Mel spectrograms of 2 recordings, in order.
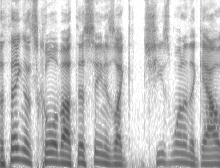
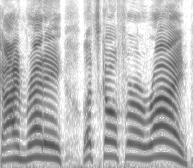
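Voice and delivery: high, loud mock yell of a crude thug; imitating Frank yelling; 13 semitones higher, 6 dB louder than usual. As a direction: bellow it up high like a vulgar gangster. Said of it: "And he's just yelling it".

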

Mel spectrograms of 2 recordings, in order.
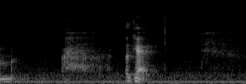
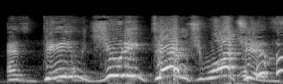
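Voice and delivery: laughing shout; 11 semitones higher, 10 dB louder, much slower than usual. Real, not acted. Punchline of absurd story.

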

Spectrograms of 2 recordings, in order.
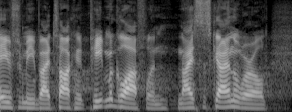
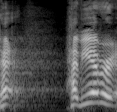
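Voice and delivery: usual speaking voice

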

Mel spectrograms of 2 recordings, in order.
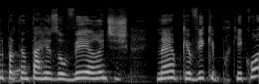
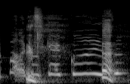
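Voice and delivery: high, slow tearful pleading; retold tearful begging; crying plea; 13 semitones higher, slower than usual. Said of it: "Eu chorava assim".

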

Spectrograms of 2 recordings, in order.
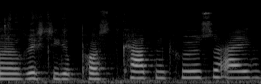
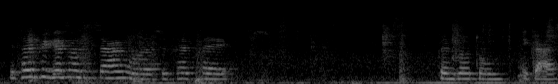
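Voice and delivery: softer, fading out; trailing off; 9 dB quieter, faster than usual. Real, not acted. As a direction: let it die away. Forgot, self-deprecating.

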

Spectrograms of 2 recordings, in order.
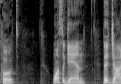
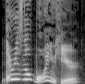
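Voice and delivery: much higher, thin wife voice; giant's wife; 4 dB louder than usual. Acted. Wife hides Jack from the giant, high and innocent. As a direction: squeak it out innocently. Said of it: "The wife said".

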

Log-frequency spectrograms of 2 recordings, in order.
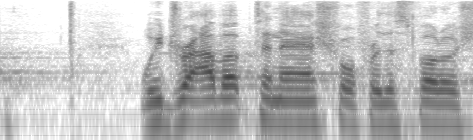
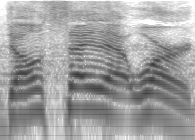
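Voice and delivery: louder, playful admonishment; mock scolding; 3 semitones higher, 7 dB louder than usual. Preacher to kids in the room, mock scolding. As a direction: scold with pretend sternness.

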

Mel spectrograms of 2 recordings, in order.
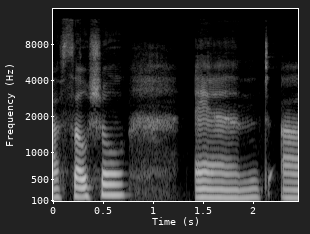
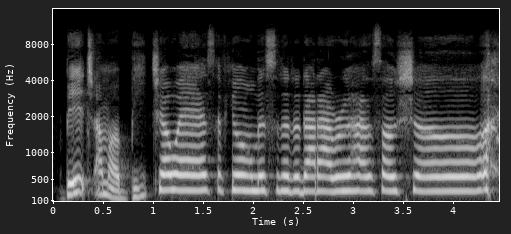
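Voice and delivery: playful mock threat, higher and brash; sassy threat; 7 semitones higher, 3 dB louder than usual. Host jokingly threatens listeners in sassy voice. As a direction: tease listeners with a fake threat. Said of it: "Beat as in".

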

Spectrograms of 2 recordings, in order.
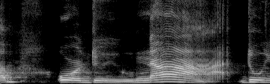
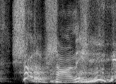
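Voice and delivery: higher-pitched irritated shutdown, laughing; mock snappy retort; 4 semitones higher, 4 dB louder than usual. [name] silencing onlooker Shawnee, mock snap with laughter. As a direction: imitate an annoyed mom silencing someone.

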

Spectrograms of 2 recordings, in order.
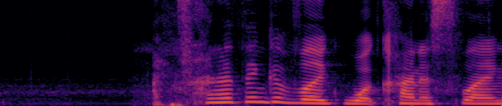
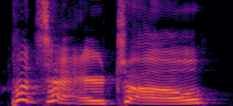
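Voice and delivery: "Potato" drawn out slowly in mock Irish, louder; mock Irish accent; 5 dB louder, slower than usual. Imitating Josh from the episode, exaggerated Irish accent. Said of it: "but they had Irish accents".

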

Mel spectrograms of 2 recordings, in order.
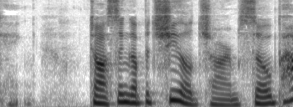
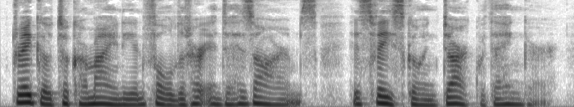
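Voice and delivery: usual speaking voice

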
